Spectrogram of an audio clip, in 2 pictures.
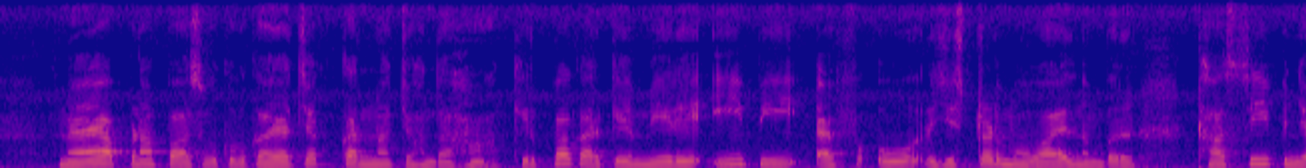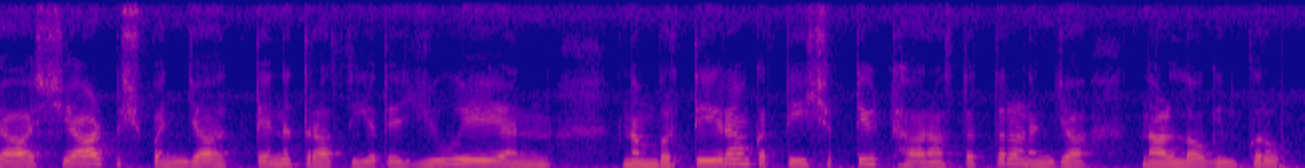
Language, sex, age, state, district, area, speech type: Punjabi, female, 30-45, Punjab, Rupnagar, rural, read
